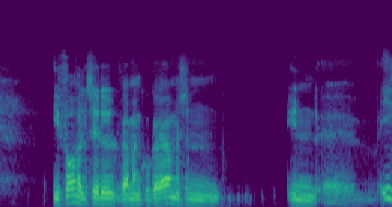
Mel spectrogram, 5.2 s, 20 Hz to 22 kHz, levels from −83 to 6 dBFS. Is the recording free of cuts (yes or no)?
no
